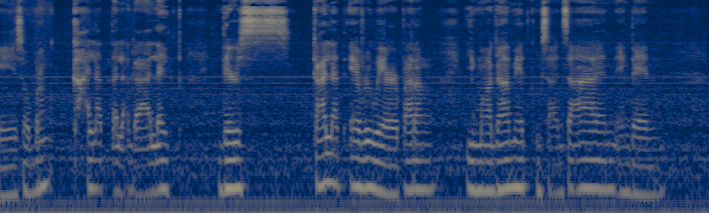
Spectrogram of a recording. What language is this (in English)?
Filipino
